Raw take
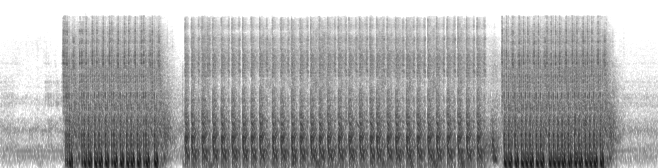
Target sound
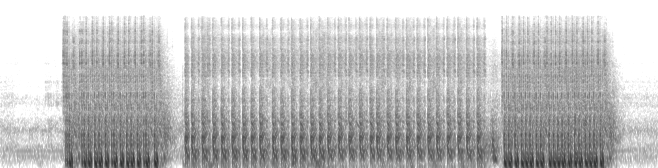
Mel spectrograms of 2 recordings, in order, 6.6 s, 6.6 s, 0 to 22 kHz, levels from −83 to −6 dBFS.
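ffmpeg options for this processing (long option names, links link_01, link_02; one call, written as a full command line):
ffmpeg -i in.wav -filter_complex "[0:a]asettb=1/sr,asplit=3[link_01][link_02][link_03];[link_01]atrim=end=3.284[link_04];[link_02]atrim=start=3.28:end=4.71,asetpts=PTS-STARTPTS,afade=type=in:duration=0.004:curve=qsin,afade=type=out:start_time=1.426:duration=0.004:curve=qsin,equalizer=frequency=62:width_type=o:width=1.9:gain=-10.5[link_05];[link_03]atrim=start=4.706[link_06];[link_04][link_05]acrossfade=duration=0.004:curve1=hsin:curve2=qsin[link_07];[link_07][link_06]acrossfade=duration=0.004:curve1=qsin:curve2=hsin,volume=-8dB" out.wav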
